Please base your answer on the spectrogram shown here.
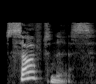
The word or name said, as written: softness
